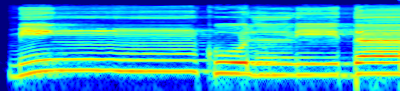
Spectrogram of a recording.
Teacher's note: panjangkan dulu dalnya enam ketukan baru tasdid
